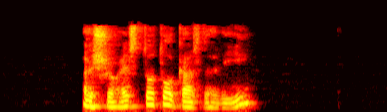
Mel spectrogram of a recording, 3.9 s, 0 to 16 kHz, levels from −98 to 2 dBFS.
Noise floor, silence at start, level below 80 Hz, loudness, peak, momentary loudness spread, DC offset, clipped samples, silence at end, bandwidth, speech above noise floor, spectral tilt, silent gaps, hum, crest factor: -90 dBFS; 0.85 s; -64 dBFS; -25 LUFS; -8 dBFS; 11 LU; under 0.1%; under 0.1%; 1.3 s; 8 kHz; 65 dB; -3.5 dB/octave; none; none; 20 dB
